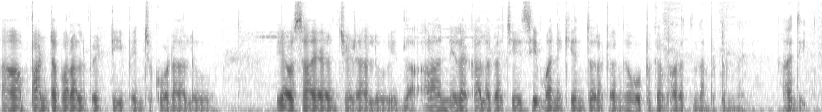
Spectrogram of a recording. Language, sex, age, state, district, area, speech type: Telugu, male, 30-45, Andhra Pradesh, Krishna, urban, spontaneous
